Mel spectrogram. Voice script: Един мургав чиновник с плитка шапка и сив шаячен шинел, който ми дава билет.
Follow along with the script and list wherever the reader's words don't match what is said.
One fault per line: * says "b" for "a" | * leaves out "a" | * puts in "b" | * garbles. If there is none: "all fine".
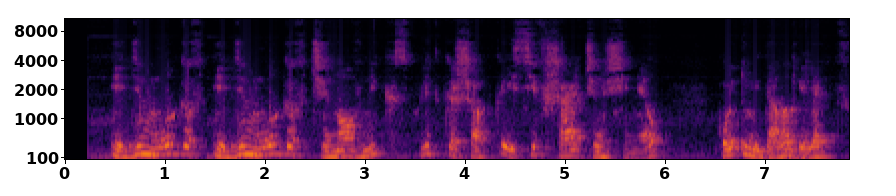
* puts in "един мургав"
